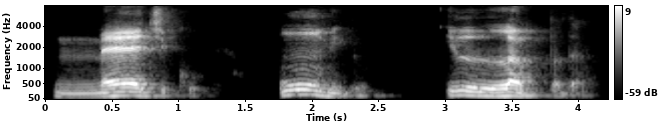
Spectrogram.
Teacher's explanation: Temos também as proparoxítonas, que é quando nós temos a antepenúltima sílaba tônica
